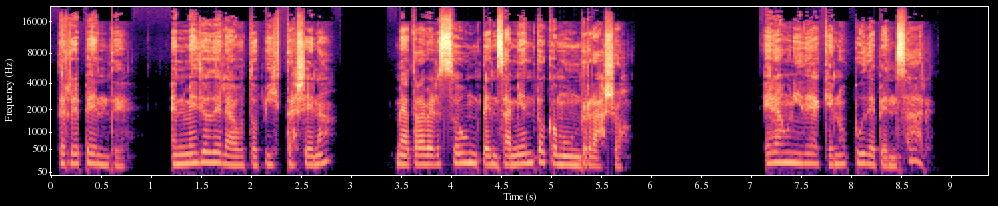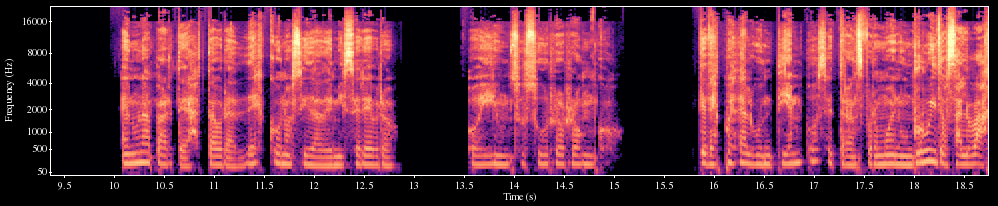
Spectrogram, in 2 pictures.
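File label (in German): Spanish, Schauspiel; Mensaje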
